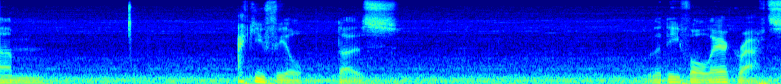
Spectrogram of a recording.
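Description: A man speaks casually into a close microphone.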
